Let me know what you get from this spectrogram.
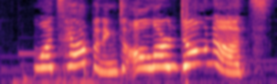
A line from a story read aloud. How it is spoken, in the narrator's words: wailed the bakers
